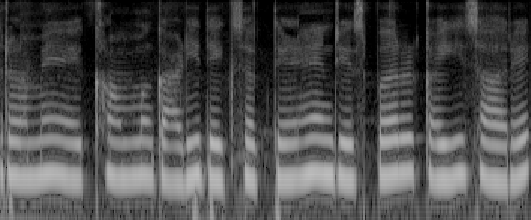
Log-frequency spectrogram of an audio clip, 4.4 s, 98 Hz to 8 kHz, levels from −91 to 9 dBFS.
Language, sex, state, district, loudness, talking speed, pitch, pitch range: Hindi, female, Rajasthan, Nagaur, -26 LUFS, 160 wpm, 235 Hz, 225-240 Hz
